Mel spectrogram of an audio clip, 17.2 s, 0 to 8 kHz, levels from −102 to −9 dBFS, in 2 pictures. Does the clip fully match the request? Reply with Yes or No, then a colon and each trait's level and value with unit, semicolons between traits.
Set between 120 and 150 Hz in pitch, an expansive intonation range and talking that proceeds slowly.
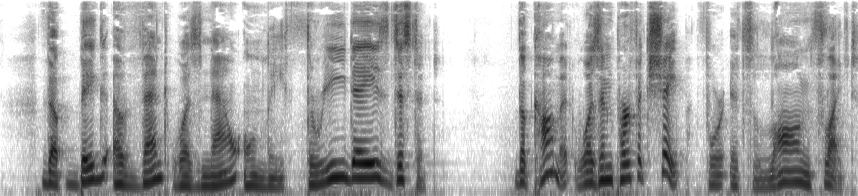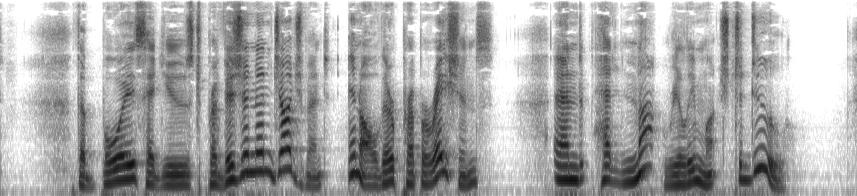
Yes: low, 135 Hz; wide, 8.0 semitones; slow, 130 wpm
